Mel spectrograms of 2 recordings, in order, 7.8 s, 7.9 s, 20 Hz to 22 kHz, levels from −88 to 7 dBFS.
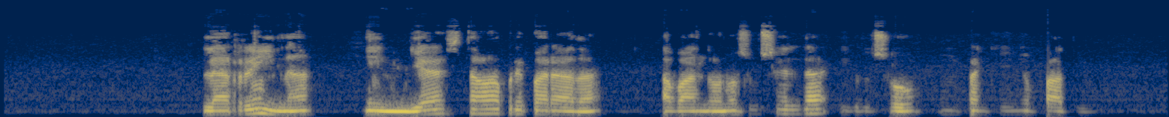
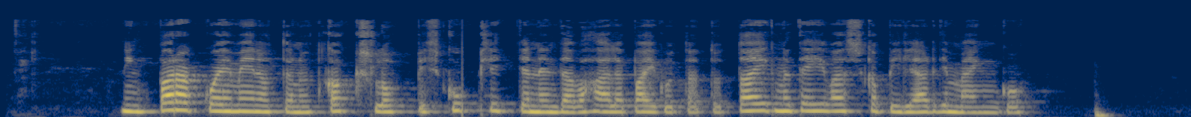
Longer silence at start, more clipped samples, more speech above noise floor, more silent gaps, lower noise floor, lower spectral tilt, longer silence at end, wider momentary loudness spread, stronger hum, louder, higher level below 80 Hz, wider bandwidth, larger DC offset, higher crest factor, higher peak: first, 1.35 s vs 0.8 s; neither; second, 46 dB vs 53 dB; neither; second, -61 dBFS vs -71 dBFS; second, -4 dB/octave vs -7.5 dB/octave; first, 0.7 s vs 0.55 s; second, 12 LU vs 15 LU; neither; first, -16 LUFS vs -19 LUFS; second, -56 dBFS vs -48 dBFS; second, 9.4 kHz vs 11 kHz; neither; about the same, 16 dB vs 18 dB; about the same, 0 dBFS vs 0 dBFS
